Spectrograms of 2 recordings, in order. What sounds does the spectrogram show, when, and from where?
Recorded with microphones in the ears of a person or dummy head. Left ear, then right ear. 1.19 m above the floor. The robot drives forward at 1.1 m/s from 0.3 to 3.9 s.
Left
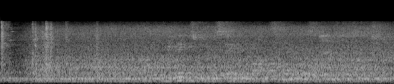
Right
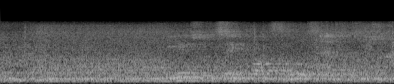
1.6 s a man speaking: 40° left (ahead or behind), 1.1 m; by 3.9 s 15° left (ahead or behind), 3 m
